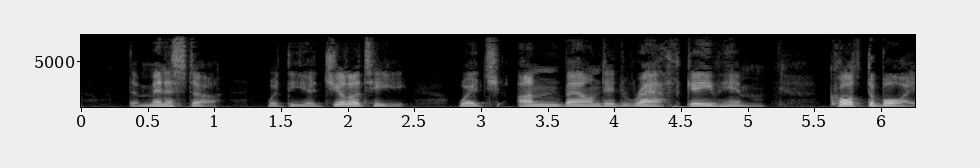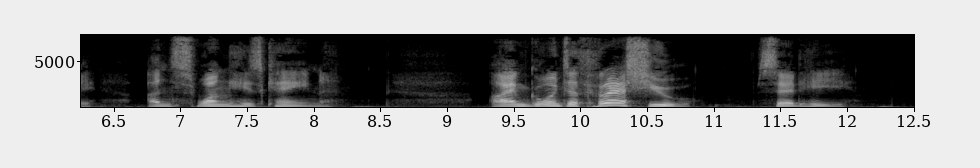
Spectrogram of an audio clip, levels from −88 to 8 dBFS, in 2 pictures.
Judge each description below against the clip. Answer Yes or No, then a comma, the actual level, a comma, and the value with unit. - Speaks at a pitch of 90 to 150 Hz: Yes, medium, 140 Hz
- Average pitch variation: No, wide, 6.6 semitones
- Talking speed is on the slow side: Yes, slow, 120 wpm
